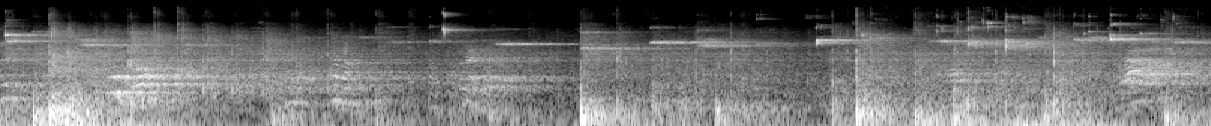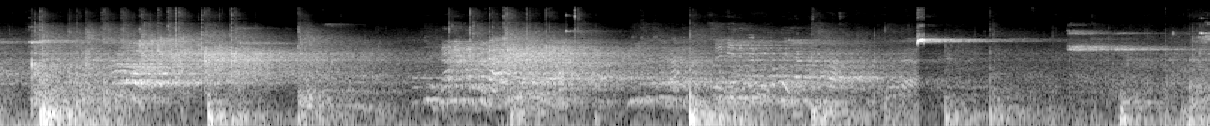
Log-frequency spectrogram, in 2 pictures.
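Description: Indoor futsal play in a sports hall: the ball kicked with several sharp thumps, short high shoe squeaks on the court floor, and players shouting to each other, echoing in the hall.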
